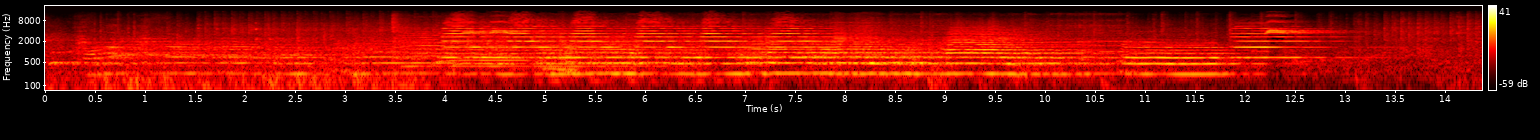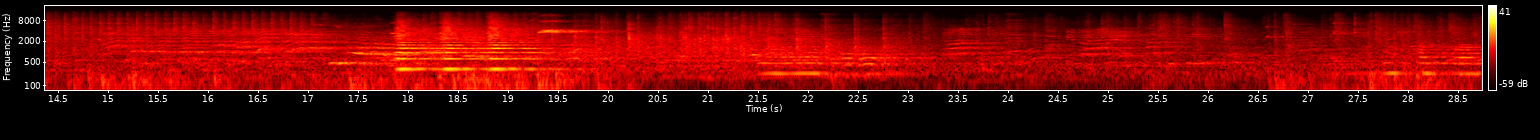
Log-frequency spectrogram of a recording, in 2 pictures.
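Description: Horns blown in long, steady held notes, several sounding at once for several seconds at a time, with pauses between, among voices in a large hall.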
